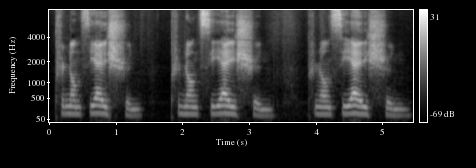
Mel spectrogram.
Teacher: It begins with a schwa, so that's why you nearly open your mouth. You barely open it.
